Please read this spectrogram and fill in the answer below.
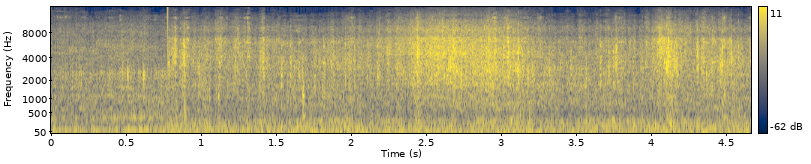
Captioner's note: bike rumbling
